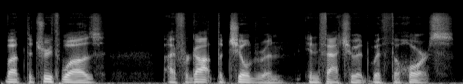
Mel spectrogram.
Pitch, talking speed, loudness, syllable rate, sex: 95 Hz, 155 wpm, -19 LUFS, 4.8 syllables/s, male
